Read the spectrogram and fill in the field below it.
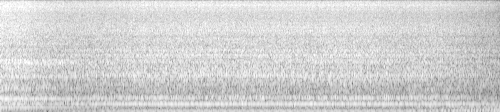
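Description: Honda Accord engine idling as it warms up after radiator and hose replacement: a steady, low mechanical hum with a faint hiss, constant for several seconds and easing slightly at the end, with no voices.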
